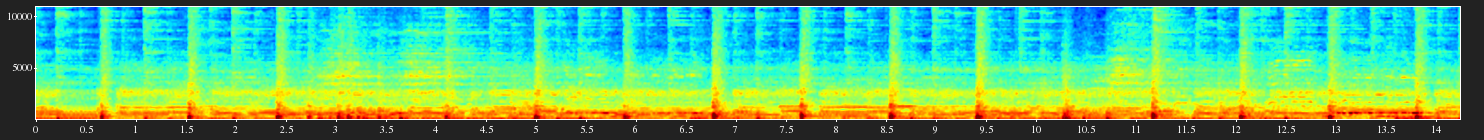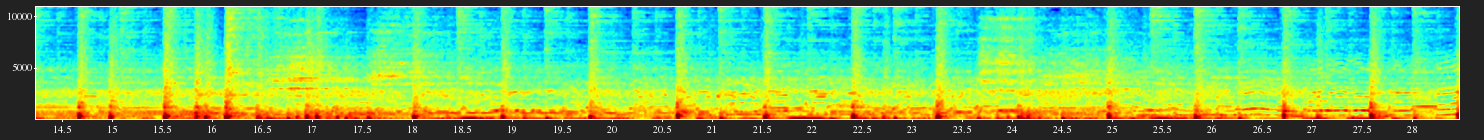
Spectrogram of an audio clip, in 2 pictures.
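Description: Live rock band playing: electric guitar and electric bass over a drum kit keeping a steady beat, with regular sharp drum hits.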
